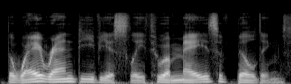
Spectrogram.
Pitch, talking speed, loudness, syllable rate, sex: 100 Hz, 185 wpm, -17 LUFS, 4.4 syllables/s, male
